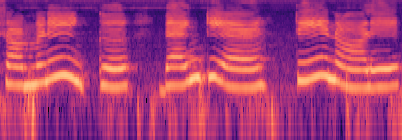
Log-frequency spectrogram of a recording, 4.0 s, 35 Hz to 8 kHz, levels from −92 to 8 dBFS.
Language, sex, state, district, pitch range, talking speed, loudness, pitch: Punjabi, female, Punjab, Pathankot, 280-365 Hz, 90 wpm, -11 LUFS, 300 Hz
